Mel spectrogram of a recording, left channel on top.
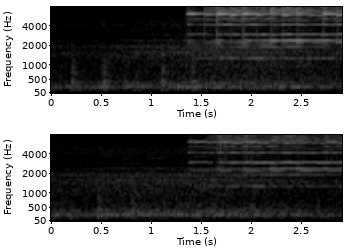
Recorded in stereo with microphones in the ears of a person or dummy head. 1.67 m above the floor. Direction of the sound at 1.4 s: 75° left (ahead or behind).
